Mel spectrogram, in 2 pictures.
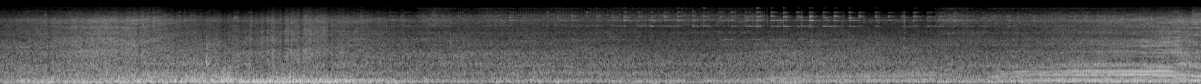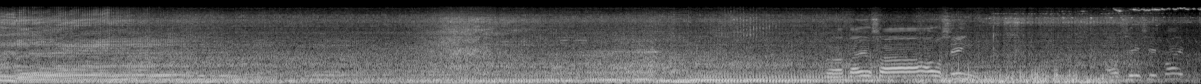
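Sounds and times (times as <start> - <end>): motor vehicle engine passing: 0.0 - 4.1, 8.2 - 20.6
wind and road noise: 0.0 - 24.0.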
